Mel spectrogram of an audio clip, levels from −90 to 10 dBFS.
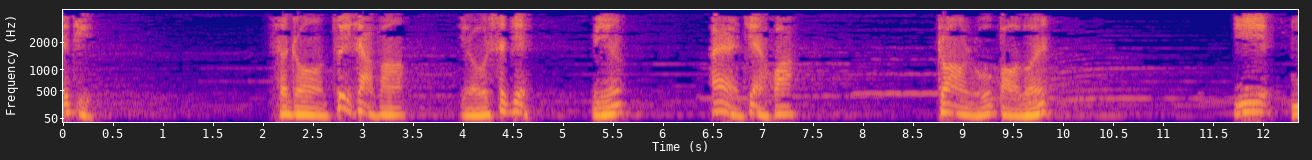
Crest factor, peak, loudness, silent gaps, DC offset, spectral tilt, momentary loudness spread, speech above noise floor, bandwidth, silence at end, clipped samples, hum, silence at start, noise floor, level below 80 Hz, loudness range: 18 dB; 0 dBFS; -16 LUFS; none; under 0.1%; -10 dB/octave; 13 LU; 38 dB; 4 kHz; 0 s; under 0.1%; none; 0 s; -53 dBFS; -28 dBFS; 3 LU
